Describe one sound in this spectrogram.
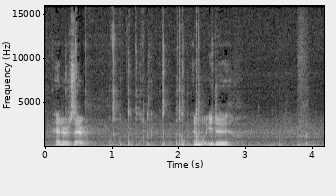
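A plastic board clicks as parts are pressed into it.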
